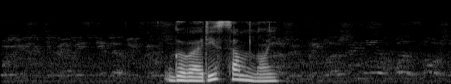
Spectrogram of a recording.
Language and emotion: Russian, positive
